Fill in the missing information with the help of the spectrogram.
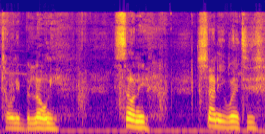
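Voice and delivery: normal talking voice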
